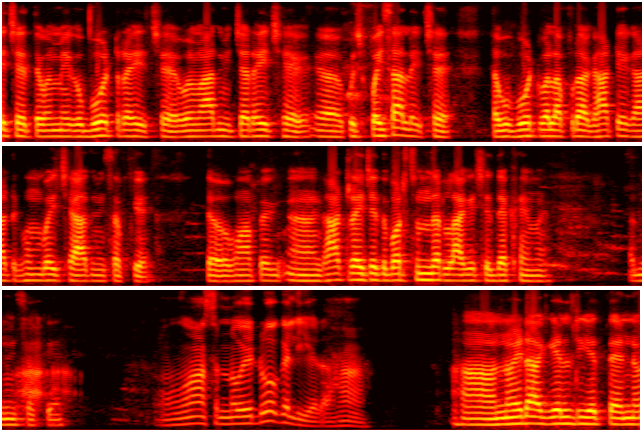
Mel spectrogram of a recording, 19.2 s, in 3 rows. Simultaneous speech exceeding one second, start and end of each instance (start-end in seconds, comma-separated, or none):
none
